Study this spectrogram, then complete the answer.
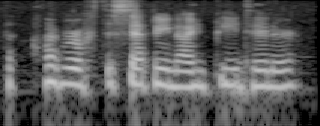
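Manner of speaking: lightly imitating a British character; British guy voice. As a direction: toss off the name in a mock British accent. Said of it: "British guy".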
